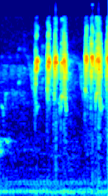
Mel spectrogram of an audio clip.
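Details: Crimson sunbird calling to provoke rival males, giving two short groups of sharp high chip notes, three and four notes each, separated by a brief silence.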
